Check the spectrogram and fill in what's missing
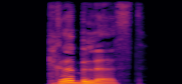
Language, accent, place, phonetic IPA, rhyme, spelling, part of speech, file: German, Germany, Berlin, [ˈkʁɪbləst], -ɪbləst, kribblest, verb, De-kribblest.ogg
- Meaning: second-person singular subjunctive I of kribbeln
